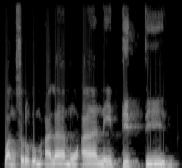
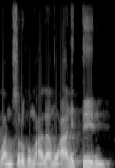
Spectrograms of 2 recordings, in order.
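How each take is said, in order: First: The last word keeps both 'di' syllables. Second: The last word drops one 'di' syllable. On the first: The speaker calls it right. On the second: The speaker calls it wrong.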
